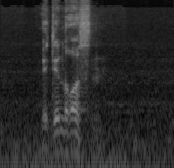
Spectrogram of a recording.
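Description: A middle-aged man speaks in a low, calm voice, close by.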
